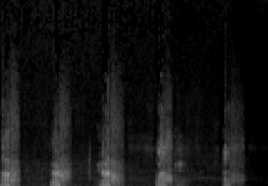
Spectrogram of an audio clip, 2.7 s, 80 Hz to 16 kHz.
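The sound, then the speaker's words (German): An alpine pig on a Swiss mountain farm grunts five times, short, coarse, fairly evenly spaced bursts with quiet gaps between. “2 Alpschweine sind auch da. Glücklicherweise ist eines davon so zahm, dass Jonas ab und zu auf ihm reitet.”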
